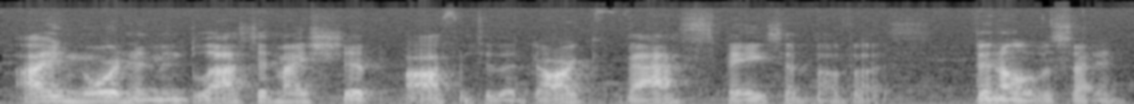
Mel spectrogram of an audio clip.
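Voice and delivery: ordinary talk, nothing marked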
